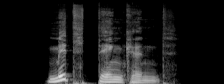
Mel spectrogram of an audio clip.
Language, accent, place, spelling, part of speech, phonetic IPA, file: German, Germany, Berlin, mitdenkend, adjective / verb, [ˈmɪtˌdɛŋkn̩t], De-mitdenkend.ogg
- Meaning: present participle of mitdenken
